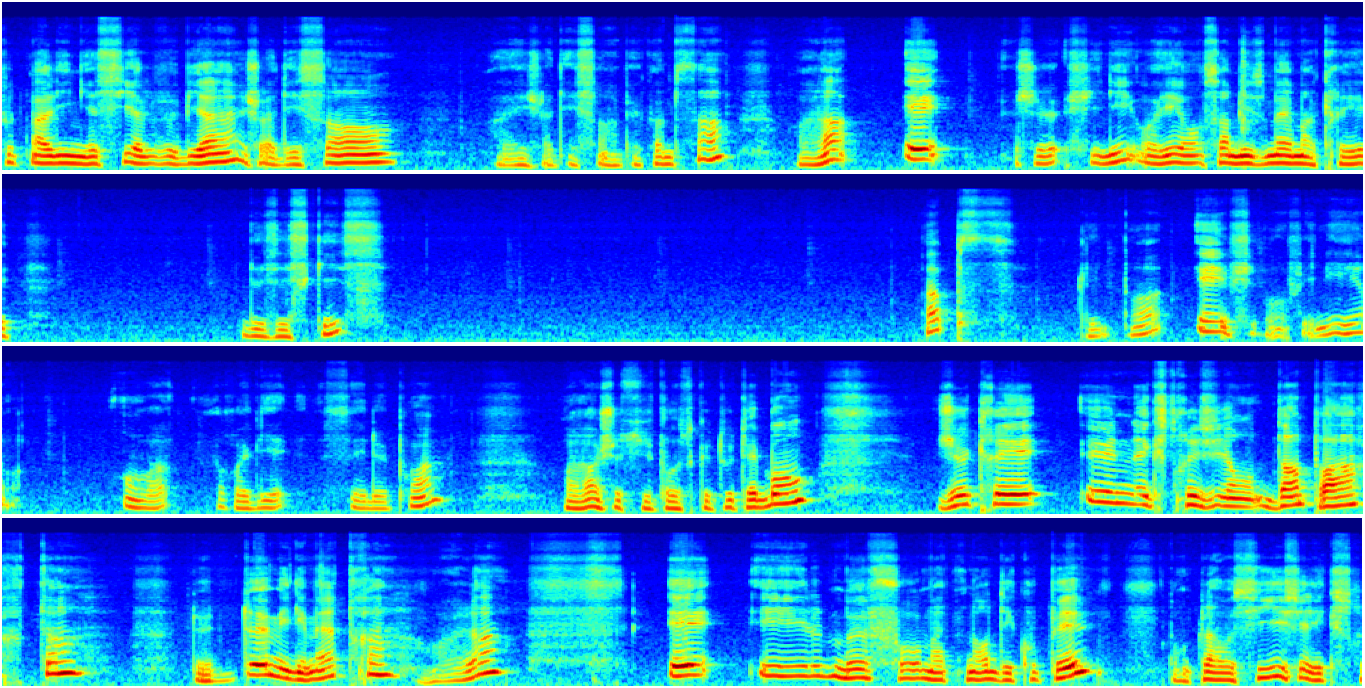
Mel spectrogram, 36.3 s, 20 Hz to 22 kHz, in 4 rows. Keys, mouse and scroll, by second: 0.5-2.0 drag, 2.9-4.9 drag, 6.9 click, 10.9 click, 12.4 click, 14.9 click, 15.9 right click, 16.8 click, 18.4 click, 21.0 click, 22.7 click, 25.5 click, 26.6 click, 27.7 click, 28.9 KP_2, 29.2 KP_Enter, 30.8-33.4 drag, 34.8 click, 36.1 click.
